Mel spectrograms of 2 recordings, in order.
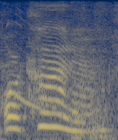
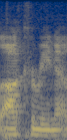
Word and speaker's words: ocarina: Yes, oh, an I can ocarina. finally... So that's how you say it. I always thought you said it like Orkana.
